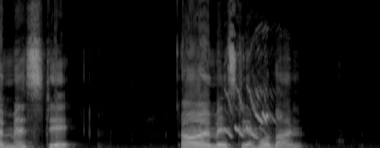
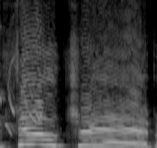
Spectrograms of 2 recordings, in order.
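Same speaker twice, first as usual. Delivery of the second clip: excited Maya; 13 semitones higher, 5 dB louder than usual. Retold or imitated. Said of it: "Maya's just like".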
